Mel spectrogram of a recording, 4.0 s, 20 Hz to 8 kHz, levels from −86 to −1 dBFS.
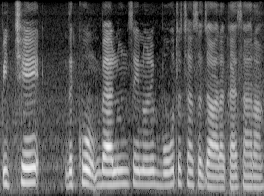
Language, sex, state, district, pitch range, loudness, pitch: Hindi, female, Haryana, Charkhi Dadri, 180-215 Hz, -16 LUFS, 200 Hz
